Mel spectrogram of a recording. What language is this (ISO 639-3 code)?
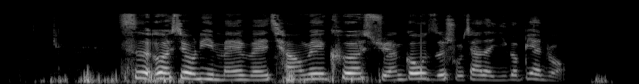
zho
